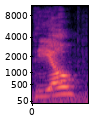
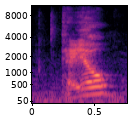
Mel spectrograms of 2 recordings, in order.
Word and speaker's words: Teo: Wait, it's not, you don't pronounce it Theo? Teo? Is how it's pronounced? It's Teo?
